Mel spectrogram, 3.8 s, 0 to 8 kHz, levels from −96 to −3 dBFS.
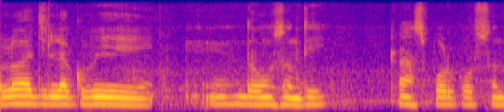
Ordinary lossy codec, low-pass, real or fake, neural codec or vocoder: AAC, 48 kbps; 7.2 kHz; real; none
